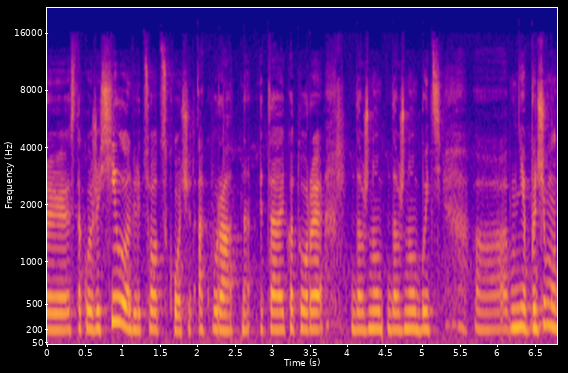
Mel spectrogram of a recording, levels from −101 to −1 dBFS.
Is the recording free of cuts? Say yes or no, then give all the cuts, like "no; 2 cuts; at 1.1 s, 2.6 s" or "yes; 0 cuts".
no; 3 cuts; at 1.1 s, 3.2 s, 4.5 s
